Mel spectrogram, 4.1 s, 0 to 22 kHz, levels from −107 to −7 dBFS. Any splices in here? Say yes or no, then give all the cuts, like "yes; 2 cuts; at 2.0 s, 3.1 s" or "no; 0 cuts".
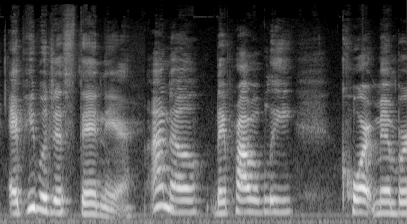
yes; 1 cut; at 1.4 s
